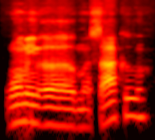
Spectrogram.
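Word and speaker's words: Wunmi Mosaku: I forget how to pronounce her name, bro. Is it Wumi? yes, Yeah, Wumi Masaku.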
